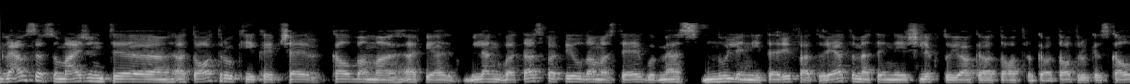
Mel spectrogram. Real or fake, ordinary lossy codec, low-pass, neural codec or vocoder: real; MP3, 32 kbps; 7.2 kHz; none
